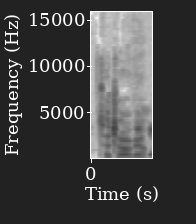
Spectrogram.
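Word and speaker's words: Tatogga: Tell us about that Tatoga, or how do you pronounce the project? – Tatoga. Yeah. Tatoga, yeah.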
